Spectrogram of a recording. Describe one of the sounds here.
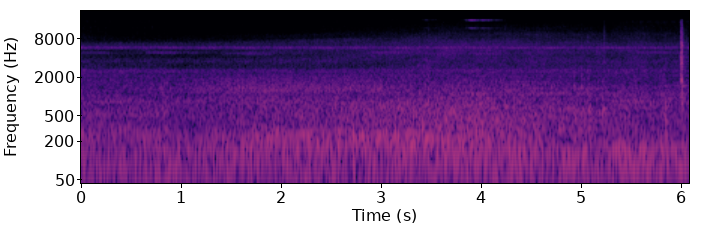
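A car drives up and stops.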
